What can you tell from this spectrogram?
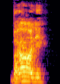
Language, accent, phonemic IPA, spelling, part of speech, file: French, Canada, /bʁɑ̃.le/, branler, verb, LL-Q150 (fra)-branler.wav
- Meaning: 1. to shake 2. to do (some work) 3. to do 4. to masturbate (another person) 5. to masturbate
